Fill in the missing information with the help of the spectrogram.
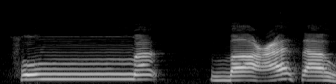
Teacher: جی کیسے اس کو ہم نے پڑھا، می آتا، می آتا عامل ثم بعثہ، ثم، سا کو نرمی کے ساتھ ادا کریں، اور میم کو جب ادا کرنا ہے تو یہاں پہ غنہ کرنا ہے کیونکہ یہاں پہ میم کے اوپر شد ہے۔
